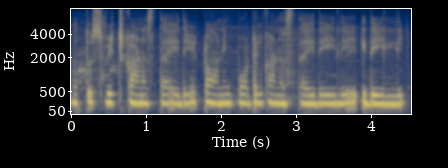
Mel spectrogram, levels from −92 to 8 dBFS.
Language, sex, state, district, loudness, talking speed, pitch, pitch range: Kannada, female, Karnataka, Bidar, -15 LUFS, 145 wpm, 210 Hz, 205-220 Hz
